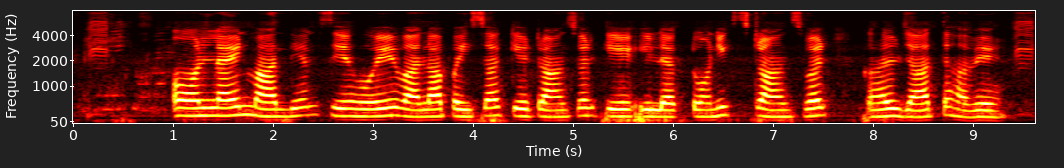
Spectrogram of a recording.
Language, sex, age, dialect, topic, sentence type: Bhojpuri, male, 31-35, Northern, banking, statement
